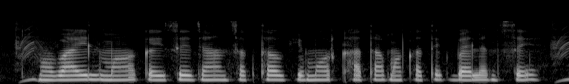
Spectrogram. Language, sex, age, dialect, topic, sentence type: Chhattisgarhi, female, 25-30, Northern/Bhandar, banking, question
